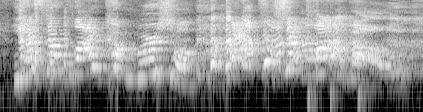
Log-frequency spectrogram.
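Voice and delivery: can't get through it without cracking up; laughing. Real, not acted. Telling her friend the plot, breaking into laughter.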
